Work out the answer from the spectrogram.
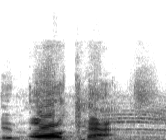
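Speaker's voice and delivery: high, loud, punchy call; shouting. Shown as a demonstration. Describing [name]'s text as all caps, shouting. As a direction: belt it out in capital letters. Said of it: "Like he's shouting".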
